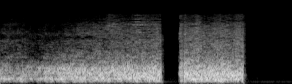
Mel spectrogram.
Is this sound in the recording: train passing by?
yes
